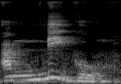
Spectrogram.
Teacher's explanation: Ele não é acentuado, mas a sílaba forte é a penúltima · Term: paroxítonas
